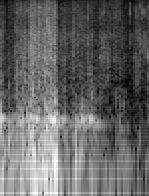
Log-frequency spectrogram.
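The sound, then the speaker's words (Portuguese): Loud crinkling and rustling, like a napkin or paper being crumpled against the mic as someone wipes their mouth, lasting about a second, peaking briefly before trailing off into softer rustles. “Desculpa, cara, desculpa pelo barulho. Tô limpando a boca aqui.”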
